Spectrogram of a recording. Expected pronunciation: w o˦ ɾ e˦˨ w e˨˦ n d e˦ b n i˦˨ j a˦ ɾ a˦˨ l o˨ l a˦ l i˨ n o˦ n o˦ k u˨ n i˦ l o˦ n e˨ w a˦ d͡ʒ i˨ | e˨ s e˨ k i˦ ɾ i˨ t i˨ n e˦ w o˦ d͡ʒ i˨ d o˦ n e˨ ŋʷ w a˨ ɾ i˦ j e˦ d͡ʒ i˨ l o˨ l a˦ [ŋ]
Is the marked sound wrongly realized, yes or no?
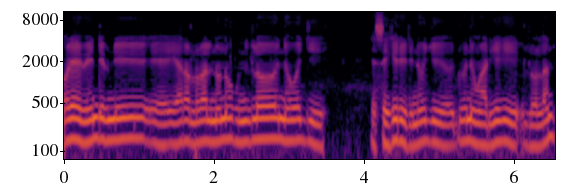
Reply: yes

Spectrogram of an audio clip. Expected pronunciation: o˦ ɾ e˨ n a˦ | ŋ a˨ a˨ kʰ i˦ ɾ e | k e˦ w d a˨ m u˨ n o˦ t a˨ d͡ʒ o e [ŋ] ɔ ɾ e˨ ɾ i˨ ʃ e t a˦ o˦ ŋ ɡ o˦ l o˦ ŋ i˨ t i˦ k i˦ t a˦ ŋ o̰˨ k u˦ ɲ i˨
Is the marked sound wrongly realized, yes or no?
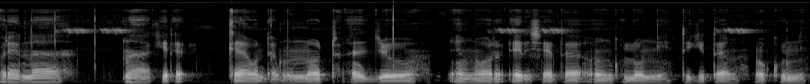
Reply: no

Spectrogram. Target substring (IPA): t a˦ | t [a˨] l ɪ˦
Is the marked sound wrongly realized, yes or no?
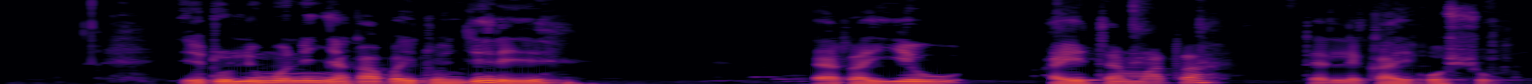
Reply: yes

